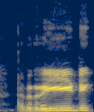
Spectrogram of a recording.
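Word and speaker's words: read: है क्या हो जाएगा ही रीड का सेकंड फॉर्म री रेड होता है लेकिन स्पेलिंग वही लिखी जाती है रीड रेड रेड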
